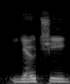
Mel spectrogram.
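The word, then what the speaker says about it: Xochitl: It's like Yochi Gomez is how you say her name.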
